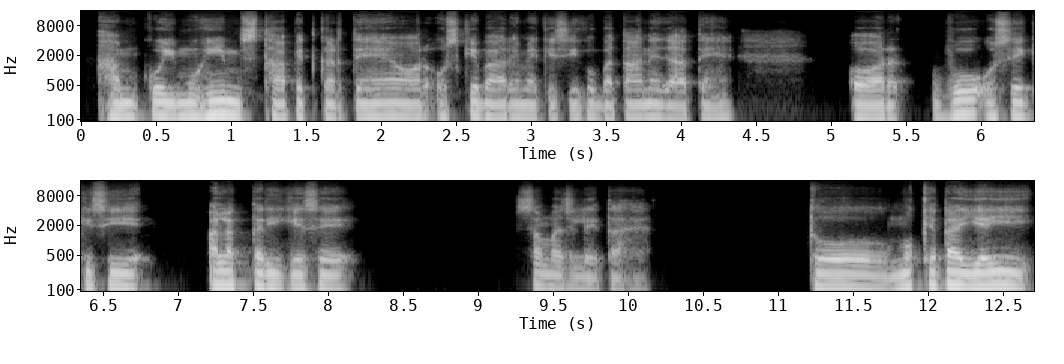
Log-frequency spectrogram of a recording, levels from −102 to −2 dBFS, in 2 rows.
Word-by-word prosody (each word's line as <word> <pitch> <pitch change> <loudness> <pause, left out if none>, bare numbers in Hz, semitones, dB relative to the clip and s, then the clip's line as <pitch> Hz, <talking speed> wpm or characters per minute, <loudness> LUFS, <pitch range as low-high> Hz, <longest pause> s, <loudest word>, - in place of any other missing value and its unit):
हम 105 0 +2
कोई 115 -2 +4
मुहिम 110 +3 +4
स्थापित 105 0 -2
करते 100 +1 -3
हैं 105 +1 +1
और 105 -1 -1
उसके 115 +3 0
बारे 105 -1 -1
में 100 -1 -3
किसी 100 0 -6
को 105 - -6
बताने 100 +1 -2
जाते 100 +1 -3
हैं 100 +2 -7 0.9
और 100 -1 0 0.3
वो 125 +2 +4
उसे 110 +1 +1
किसी 110 0 -1 0.6
अलग 120 0 +3
तरीके 105 -2 +1
से 100 -1 -1 1.3
समझ 100 -5 -4
लेता 90 -1 -7
है। 85 +1 -14 1.1
तो 105 -1 +2 0.5
मुख्यतः 110 +1 +3
यही 110 +1 +6
105 Hz, 130 wpm, -25 LUFS, 100-110 Hz, 1.3 s, यही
